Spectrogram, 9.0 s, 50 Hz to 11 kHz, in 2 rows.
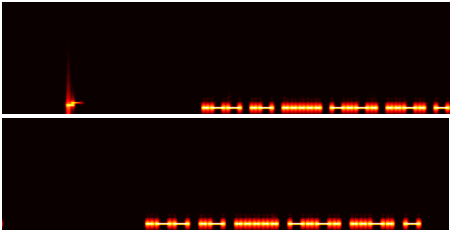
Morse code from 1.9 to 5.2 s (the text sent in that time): WA5CFT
